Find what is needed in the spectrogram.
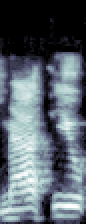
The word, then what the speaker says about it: Matthew: So I would suggest if you wanted to search it, you could search my name, which is Matthew, M-A-T-T-H-E-W, middle initial A as in alpha.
